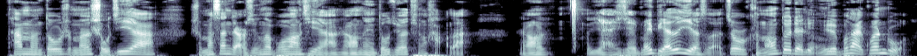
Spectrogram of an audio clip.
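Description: Guy hosting a chatty podcast, jokey, super colloquial, middle pitch, keeps asking right?. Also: expressive, a little fast, darkish tone. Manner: colloquial, jokey, often tags sentences with a checking question. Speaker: podcast host. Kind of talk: casual panel chat.

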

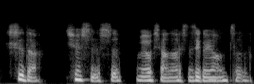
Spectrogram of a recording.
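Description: A woman's voice: fairly low pitch, steady tone, fast talker, dark tone, breathy edge, dry recording, dull audio. A woman in her thirties chatting casually as a guest, joking in a playful, mock-dramatic way. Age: 30s. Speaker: podcast guest. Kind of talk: casual chat between old friends.

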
